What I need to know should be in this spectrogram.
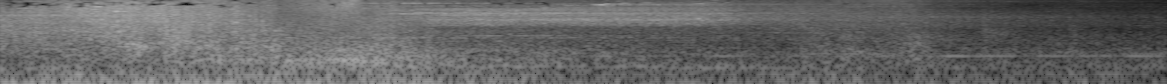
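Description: A triumphant game fanfare swells loudly and then fades away.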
